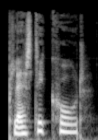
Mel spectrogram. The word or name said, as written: plastickort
